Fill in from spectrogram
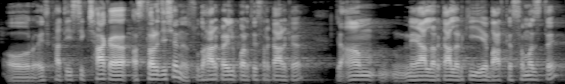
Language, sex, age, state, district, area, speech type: Maithili, male, 45-60, Bihar, Madhepura, urban, spontaneous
